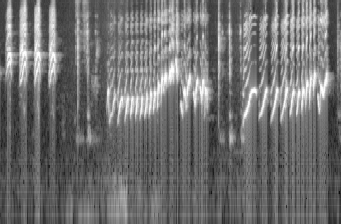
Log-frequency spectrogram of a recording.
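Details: Gacor song from a white-rumped shama, used to lure and tutor other shamas: four loud chirps, a fast run of rising repeated notes, twisting whistles, then another quick series of upward-swept notes.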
